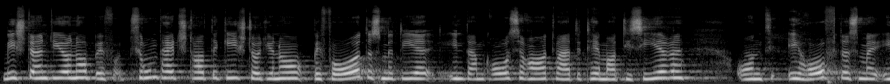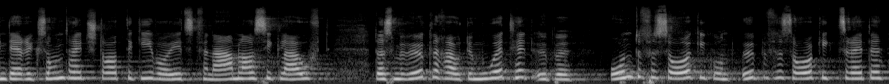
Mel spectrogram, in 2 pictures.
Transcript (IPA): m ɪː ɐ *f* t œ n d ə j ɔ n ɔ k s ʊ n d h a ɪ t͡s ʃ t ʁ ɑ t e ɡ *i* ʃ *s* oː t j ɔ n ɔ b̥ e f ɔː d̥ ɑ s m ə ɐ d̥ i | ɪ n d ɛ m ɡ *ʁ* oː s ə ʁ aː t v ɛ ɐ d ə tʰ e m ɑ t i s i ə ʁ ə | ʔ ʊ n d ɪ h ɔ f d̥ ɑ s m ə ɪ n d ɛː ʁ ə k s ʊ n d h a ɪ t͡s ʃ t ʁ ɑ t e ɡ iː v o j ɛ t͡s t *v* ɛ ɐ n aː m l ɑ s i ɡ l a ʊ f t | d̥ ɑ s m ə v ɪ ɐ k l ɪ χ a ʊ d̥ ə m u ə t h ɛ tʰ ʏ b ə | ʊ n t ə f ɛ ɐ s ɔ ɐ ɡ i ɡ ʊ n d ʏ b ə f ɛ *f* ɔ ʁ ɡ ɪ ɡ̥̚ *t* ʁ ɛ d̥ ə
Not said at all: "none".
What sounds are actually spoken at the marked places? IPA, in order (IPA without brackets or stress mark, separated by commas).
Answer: ʃ, iː, t, ʁ, f, s, t͡s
